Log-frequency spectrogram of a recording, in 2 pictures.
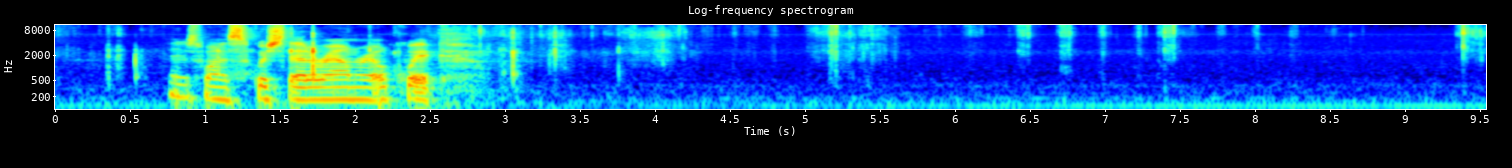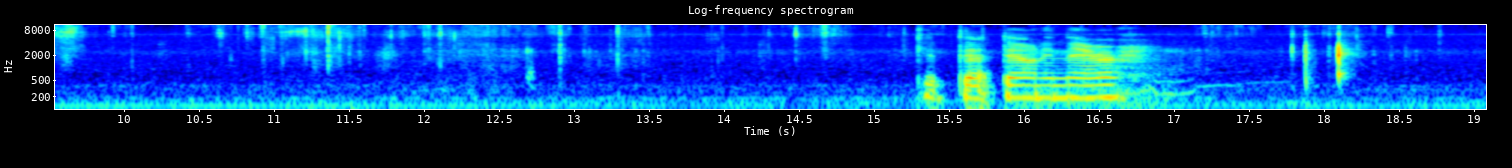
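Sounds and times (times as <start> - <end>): clicks and rustles of handling mold: 0.0 - 5.7
low steady hum: 0.0 - 19.0.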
